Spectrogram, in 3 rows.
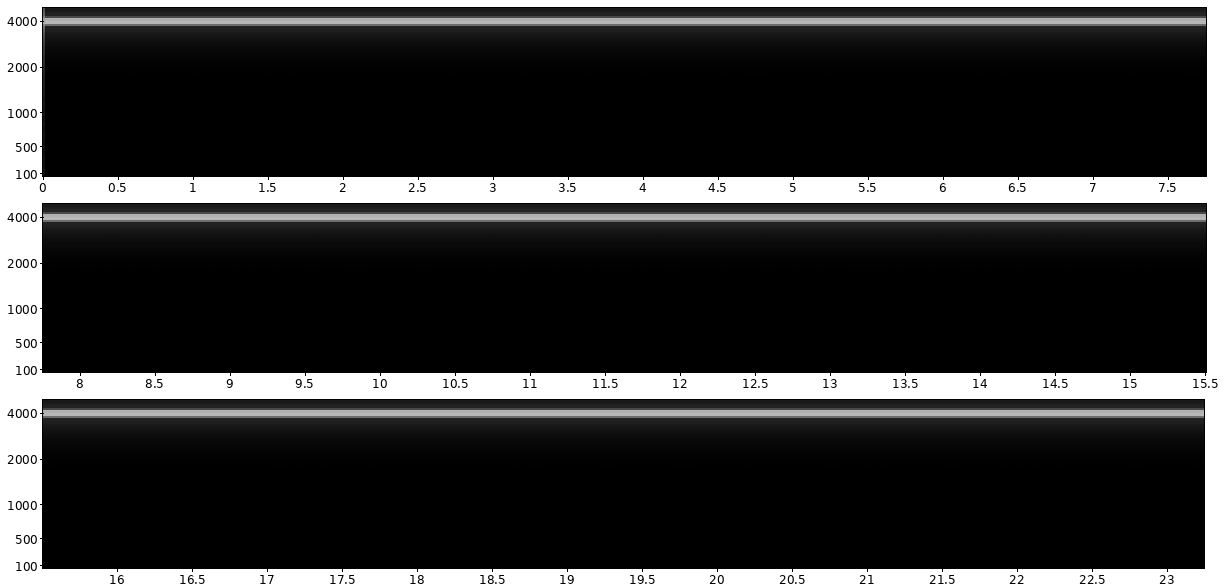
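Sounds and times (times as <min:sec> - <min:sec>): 
2 kHz sine tone: 0:00.0 - 0:23.2.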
